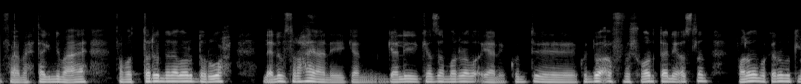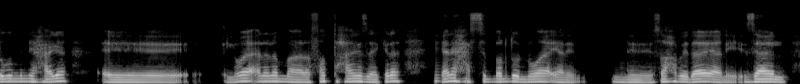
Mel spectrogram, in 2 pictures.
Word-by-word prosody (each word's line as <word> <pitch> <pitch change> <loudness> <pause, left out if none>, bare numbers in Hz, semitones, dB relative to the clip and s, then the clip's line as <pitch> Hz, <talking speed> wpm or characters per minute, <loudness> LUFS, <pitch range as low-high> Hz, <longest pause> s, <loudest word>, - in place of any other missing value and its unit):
فمحتاجني 115 +1 -1
معاه، 115 +2 +1 0.3
فباضطر 120 +4 +2
إن 140 - +1
أنا 140 0 +5
برضه 140 -2 +4
أروح، 135 +2 +3 0.3
لأنه 140 - +2
بصراحة 130 +2 +1
يعني 105 -6 0
كان 105 0 -6
جالي 120 +2 0
كذا 125 +1 -1
مرة 125 +2 +1
ب 130 - -2
يعني، 105 -2 -3
كنت 120 +1 -7 0.4
كنت 120 +2 -5
بابقي 140 -1 +4
في 125 - -11
مشوار 125 +2 +1
تاني 130 -2 0
أصلًا، 150 +3 -3 0.3
فلما 145 +6 +4
ما 135 - 0
كانوا 135 +3 +1
بيطلبون 135 -1 +1
مني 135 0 -1
حاجة، 130 +4 +1 0.3
آآ، 115 - 0 1.2
اللي 110 +2 -6
هو - - +2
أنا 140 -2 +1
لما 125 -5 0
رفضت 135 +5 -4
حاجة 130 +1 +1
زي 120 -3 0
كده 145 +5 0 0.3
يعني، 145 +1 +1
حسيت 130 -2 -4
برضه 130 +1 +1
إن 120 -1 -2
هو 125 +1 +2
يعني 115 -4 -1 0.3
إن 110 -3 -2
صاحبي 130 0 0
ده 120 +2 +4
يعني 120 0 0
زعل، 120 -2 +4
125 Hz, 185 wpm, -23 LUFS, 115-135 Hz, 1.2 s, أنا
